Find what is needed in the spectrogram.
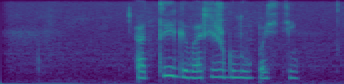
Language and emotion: Russian, neutral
